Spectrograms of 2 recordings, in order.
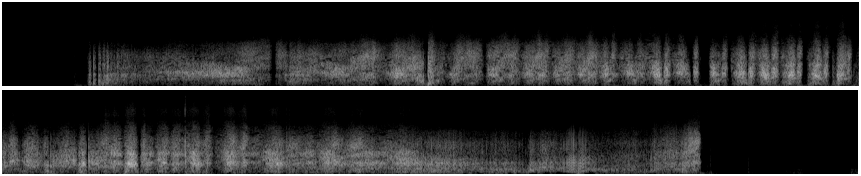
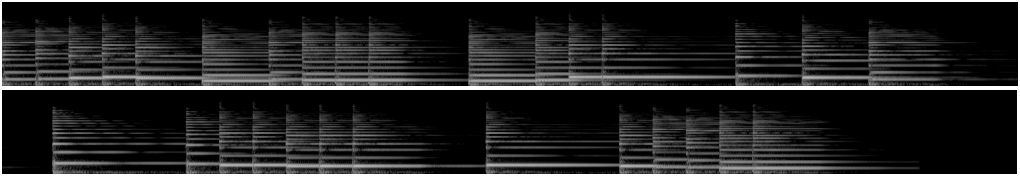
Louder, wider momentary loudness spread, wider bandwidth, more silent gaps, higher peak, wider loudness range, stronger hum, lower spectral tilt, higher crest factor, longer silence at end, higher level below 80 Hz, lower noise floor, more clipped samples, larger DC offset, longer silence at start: second, -33 LUFS vs -28 LUFS; about the same, 11 LU vs 13 LU; first, 16 kHz vs 11.5 kHz; neither; first, -10 dBFS vs -14 dBFS; first, 8 LU vs 5 LU; neither; about the same, -5.5 dB/octave vs -4.5 dB/octave; first, 24 dB vs 16 dB; first, 1.55 s vs 1.4 s; second, -62 dBFS vs -56 dBFS; first, -84 dBFS vs -69 dBFS; neither; neither; first, 0.85 s vs 0 s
